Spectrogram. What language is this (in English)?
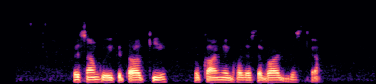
Urdu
